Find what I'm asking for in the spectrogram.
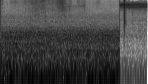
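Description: Cicadas buzz in a steady, high-pitched drone, heard from a fishing boat on the water. Loud rushing noise covers most of it, then drops away near the end, leaving the thin electric whine clearer and alone.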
